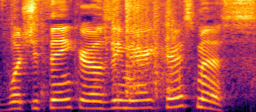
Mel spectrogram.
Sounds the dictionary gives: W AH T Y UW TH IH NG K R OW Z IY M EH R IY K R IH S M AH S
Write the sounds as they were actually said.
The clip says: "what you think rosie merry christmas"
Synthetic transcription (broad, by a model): W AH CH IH TH IH NG K R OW Z IY M EH R IY K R IH S M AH S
